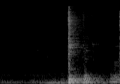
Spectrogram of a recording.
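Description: A loose ceramic toilet bowl is rocked on the floor, giving two short, dull knocks with a low thump. It wobbles because its bolts have loosened over time and there is no grout around the base.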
